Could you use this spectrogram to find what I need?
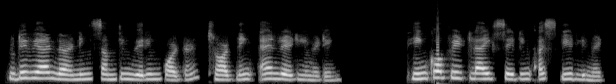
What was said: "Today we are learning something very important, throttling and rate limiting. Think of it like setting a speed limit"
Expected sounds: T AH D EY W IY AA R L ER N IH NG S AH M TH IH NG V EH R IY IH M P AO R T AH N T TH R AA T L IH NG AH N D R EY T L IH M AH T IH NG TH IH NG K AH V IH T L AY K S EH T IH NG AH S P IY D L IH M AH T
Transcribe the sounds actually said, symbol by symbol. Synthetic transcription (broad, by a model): T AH D EY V IY AA R L ER N IH NG S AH M T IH NG V EH R IY IH M P AO R T AH N T T R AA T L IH NG AH N D R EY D L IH M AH T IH NG T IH NG K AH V IH T L AY K S EH T IH NG AH S P IY D L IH M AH T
